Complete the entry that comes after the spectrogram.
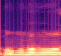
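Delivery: high mock wail, imitating a wife crying. (tiruan tangisan isteri, nada tinggi)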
